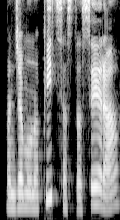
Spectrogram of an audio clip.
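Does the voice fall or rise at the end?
rises. The voice rises at the end.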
